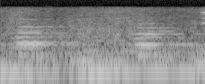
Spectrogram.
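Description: Effect-distorted soundtrack: a low, steady droning hum, with fainter higher tones swelling in and out over it.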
